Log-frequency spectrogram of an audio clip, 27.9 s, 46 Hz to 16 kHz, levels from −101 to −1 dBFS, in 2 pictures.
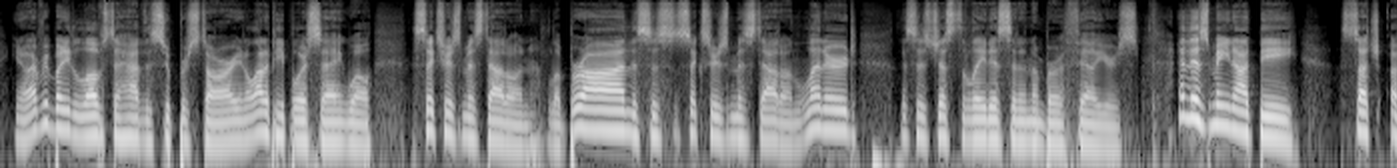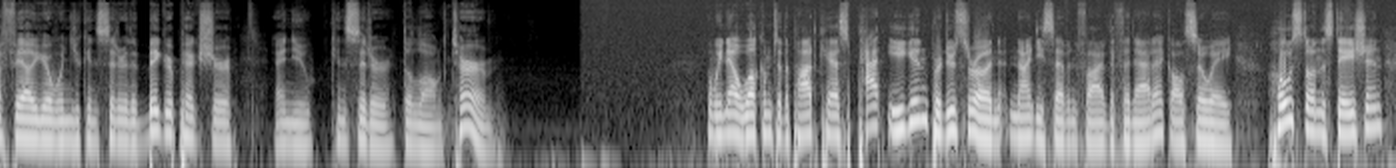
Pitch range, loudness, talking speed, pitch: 115-155 Hz, -22 LUFS, 170 wpm, 130 Hz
